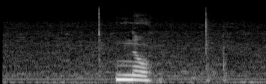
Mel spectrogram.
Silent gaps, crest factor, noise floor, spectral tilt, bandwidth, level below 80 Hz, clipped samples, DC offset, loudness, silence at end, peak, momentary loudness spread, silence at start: none; 16 dB; -39 dBFS; -7.5 dB/octave; 12 kHz; -52 dBFS; under 0.1%; under 0.1%; -12 LUFS; 0.4 s; -2 dBFS; 25 LU; 1.15 s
